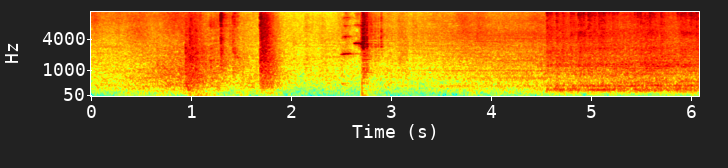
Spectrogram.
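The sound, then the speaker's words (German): Steam injected into a bakery oven just loaded with baguettes: a few sharp metallic clunks, then a steady, broad rushing hiss with a low hum underneath that continues to the end. No one speaks. “Das war jetzt die Beschwadung, also Dampf, damit das Baguette schöne Farbe bekommt und glänzt, schön glänzt.”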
